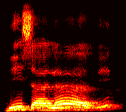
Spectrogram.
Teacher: Ertinya ada suara yang keluar daripada hidung secara semula jadi. Jadi maksud tanpa dengung tu janganlah kita macam bisalamin amin sampai tak ada langsung dengung.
